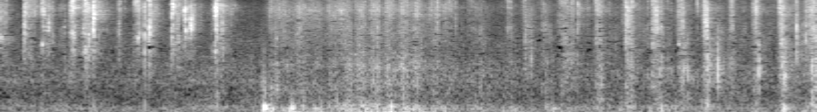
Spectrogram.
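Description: Long nails scratch fast and hard across a plain black cotton knit t-shirt worn on the body, raking the chest and shoulders. A run of quick, dry, bright scratches is heard, with a brief duller rubbing stretch in the middle before the sharp strokes resume.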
